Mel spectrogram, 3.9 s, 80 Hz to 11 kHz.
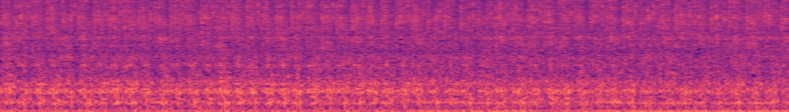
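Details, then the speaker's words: Yamaha XJ900S Diversion motorcycle idling after restoration; loud idle with raspy puffing hiss on each firing pulse, exhaust blowing at the front header pipe joints. "okay then so I fought it was blowing from the manifold their horrible forging flapping stands you could hear it says that it's blowing from these pipes"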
